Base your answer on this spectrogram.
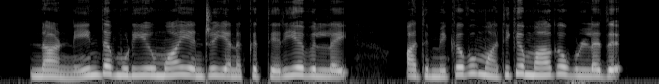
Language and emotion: Tamil, sad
